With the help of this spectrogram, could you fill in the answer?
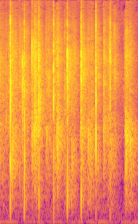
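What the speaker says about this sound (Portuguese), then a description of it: "Vamos aplaudir o Senhor Jesus?" A church congregation claps in praise, sharp individual claps at an irregular rhythm of roughly four or five per second, close and moderately loud with no talking.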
